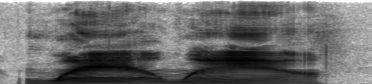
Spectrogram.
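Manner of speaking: mocking nasal voice. Narrator reading a character parroting another's words; mocking nasal voice. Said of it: "words in a nasally voice".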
